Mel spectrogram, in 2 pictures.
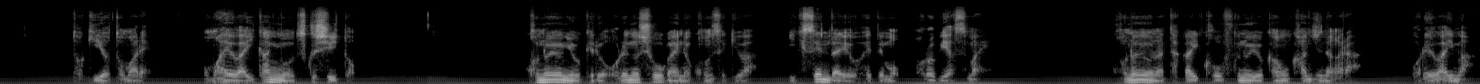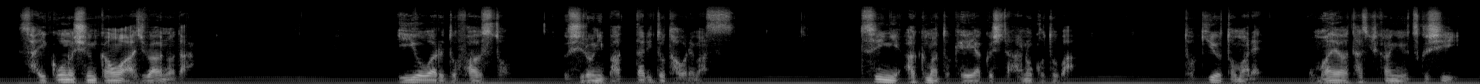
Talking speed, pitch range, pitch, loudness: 255 characters per minute, 85-100 Hz, 90 Hz, -29 LUFS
